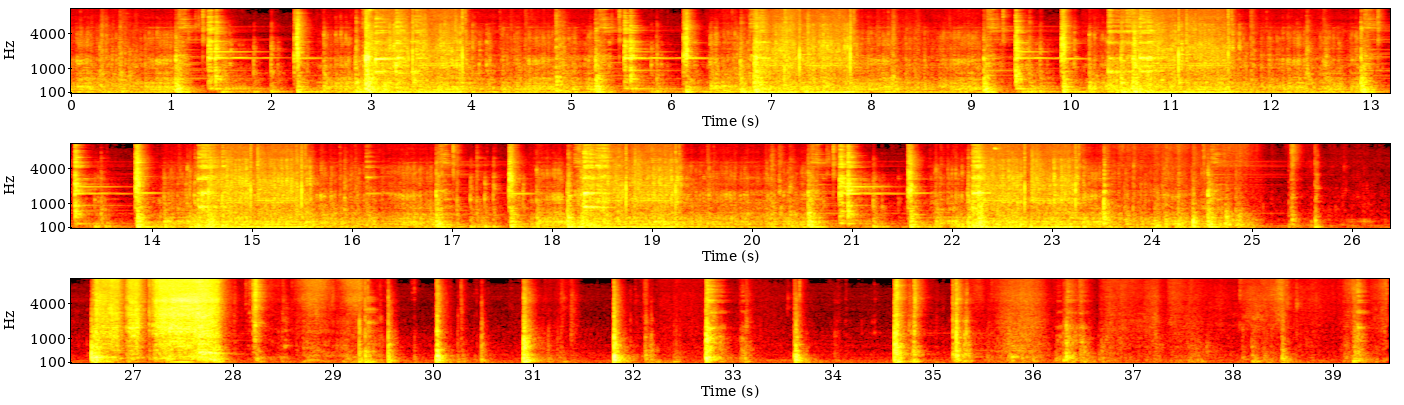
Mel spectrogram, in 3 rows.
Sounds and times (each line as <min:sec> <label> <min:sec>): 0:26.6 packing them in boxes 0:32.5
